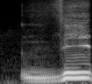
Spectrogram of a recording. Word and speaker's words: the: Notice how I pronounce the article? Normally, you would only pronounce it in that way if the following noun starts with a vowel. Still, you can emphasize that noun in that way even if it doesn't.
